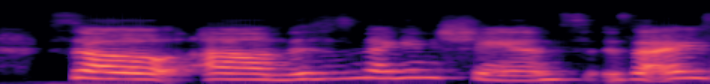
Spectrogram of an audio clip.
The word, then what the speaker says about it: Tschanz: um this is megan chance is that i say your last name it's chance like there's a basketball player called chauncey phillips so just like take off the ey at the end and yeah how do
